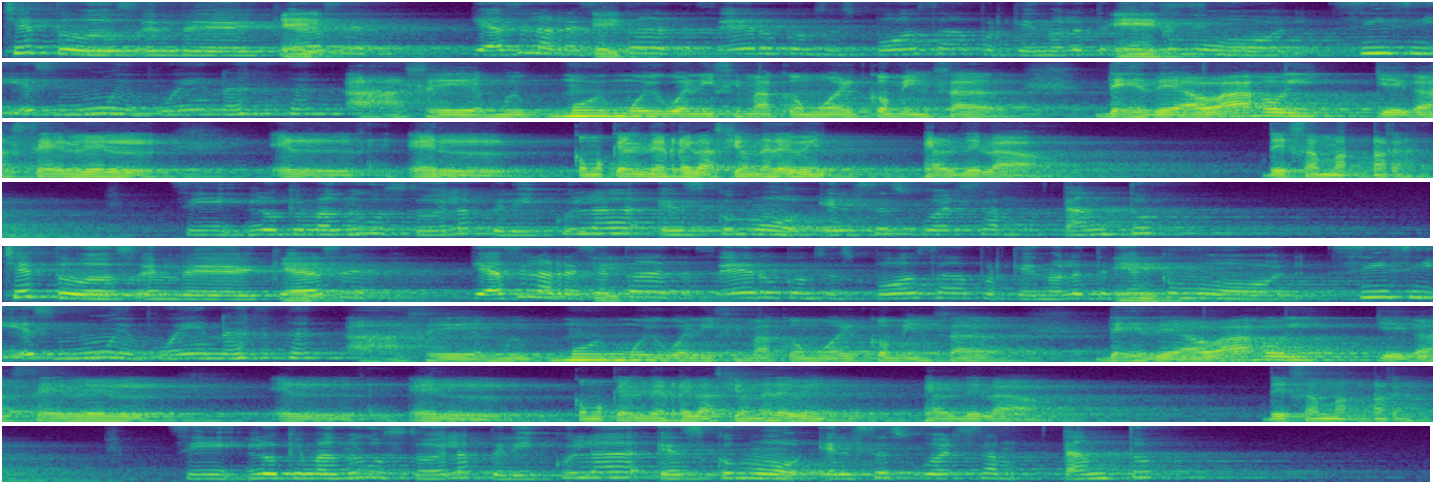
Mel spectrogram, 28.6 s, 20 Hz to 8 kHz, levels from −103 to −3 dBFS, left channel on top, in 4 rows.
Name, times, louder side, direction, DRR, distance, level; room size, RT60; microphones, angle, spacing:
voice 1, 0.0-1.9 2.3-8.7 22.4-27.2, right 2 dB, 40° right, 7 dB, 1.0 m, -26 dB
voice 2, 5.6-5.9 8.9-15.1 15.6-16.9 17.2-18.4 18.9-19.6 20.6-21.4, left 3 dB, 50° left, 10 dB, 0.6 m, -22 dB
16.5 x 7.1 x 9.5 m, 2.4 s
head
